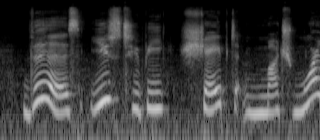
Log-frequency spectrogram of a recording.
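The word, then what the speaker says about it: 目: alternate form of character in a bit mu pronounce with me mu this means i in ancient days it was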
